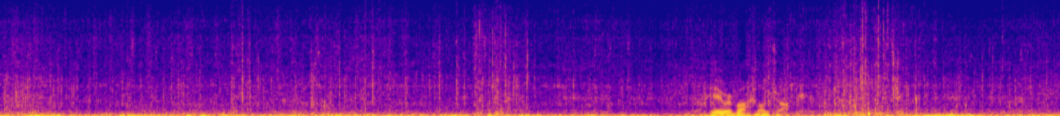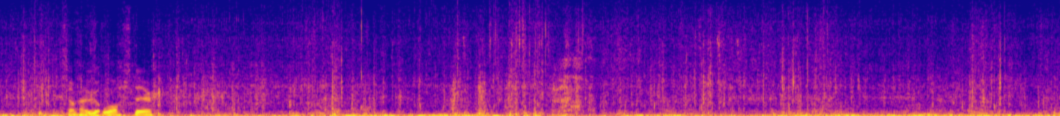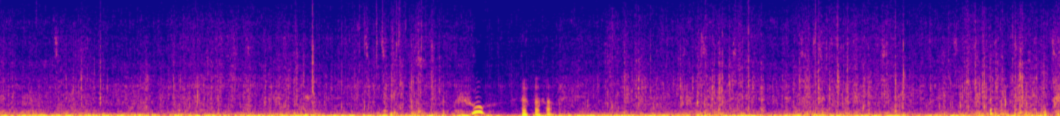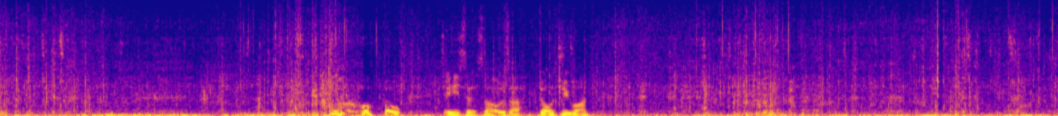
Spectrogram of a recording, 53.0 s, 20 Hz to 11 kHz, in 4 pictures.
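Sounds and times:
bike knocks and rattles: 0:00.0 - 0:52.9
tyres rumbling: 0:00.0 - 0:52.9
wind buffeting microphone: 0:00.0 - 0:52.9.

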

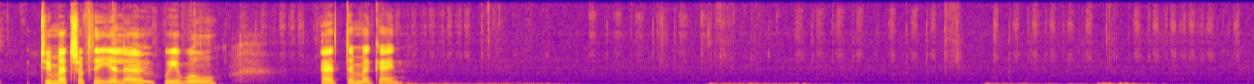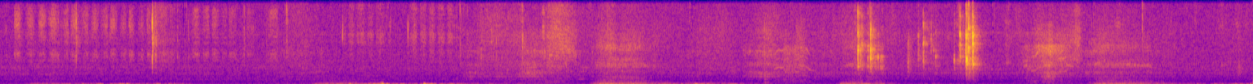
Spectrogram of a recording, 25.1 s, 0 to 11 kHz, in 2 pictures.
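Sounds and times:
coloured pencil scratching on paper: 0:02.7 - 0:17.4.

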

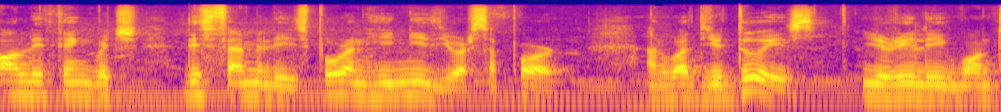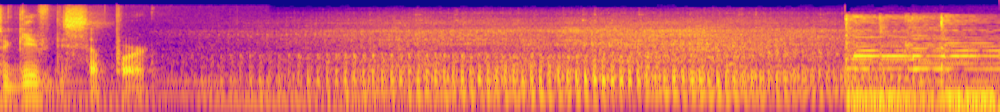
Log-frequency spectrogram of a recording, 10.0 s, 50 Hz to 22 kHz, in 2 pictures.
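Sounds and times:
music with drone and beat: 0:05.8 - 0:10.0
motorcycle engine running: 0:05.9 - 0:10.0.

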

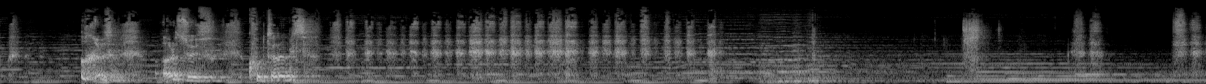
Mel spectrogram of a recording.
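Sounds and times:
man sobbing: 0:00.0 - 0:07.4
low music drone: 0:00.0 - 0:12.0.

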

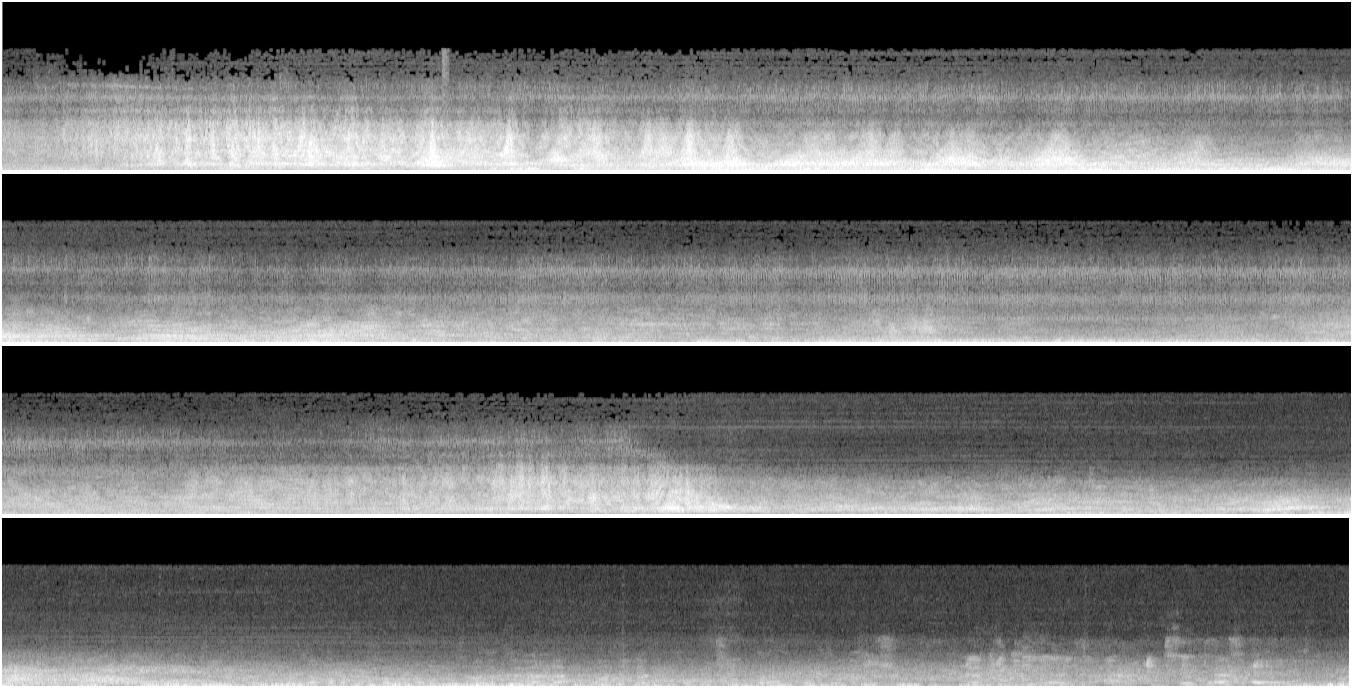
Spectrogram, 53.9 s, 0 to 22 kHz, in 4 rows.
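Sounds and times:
aircraft passing whoosh: 0:00.0 - 0:53.9
small jet engines whining: 0:00.0 - 0:53.9.

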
